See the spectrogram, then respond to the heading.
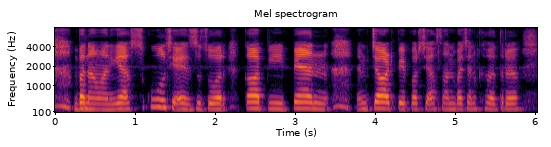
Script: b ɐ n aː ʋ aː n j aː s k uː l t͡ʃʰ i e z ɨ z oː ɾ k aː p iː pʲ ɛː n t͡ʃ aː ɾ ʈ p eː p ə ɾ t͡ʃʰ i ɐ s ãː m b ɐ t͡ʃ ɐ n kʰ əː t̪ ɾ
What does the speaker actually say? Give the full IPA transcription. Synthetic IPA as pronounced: b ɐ n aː ʋ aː n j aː s k uː l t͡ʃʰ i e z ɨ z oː ɾ k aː p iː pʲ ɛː n t͡ʃ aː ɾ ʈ p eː p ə ɾ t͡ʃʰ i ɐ s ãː n b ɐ t͡ʃ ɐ n kʰ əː t̪ ɾ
